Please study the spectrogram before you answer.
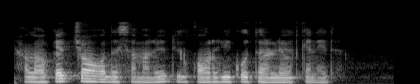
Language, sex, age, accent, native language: Uzbek, male, 18-24, Toshkent shahri, Uzbek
